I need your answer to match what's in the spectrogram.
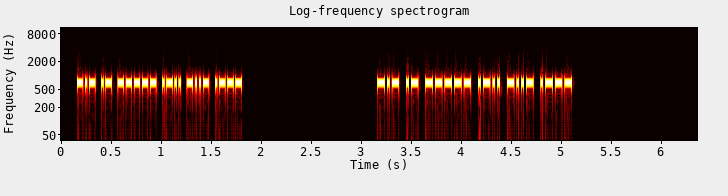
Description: Morse code, heard as a keyed tone, about 61 wpm, 700 Hz. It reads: KA0LXJ KA0LXJ
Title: Speed Racing - USA 2x3 Call Signs 50wpm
